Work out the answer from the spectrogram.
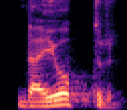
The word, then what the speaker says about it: diopter: okay so you can use any of the pronunciation as you like diopter it's diopter okay optics you know optics so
